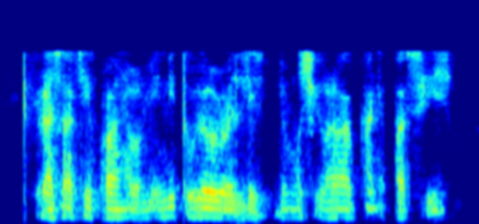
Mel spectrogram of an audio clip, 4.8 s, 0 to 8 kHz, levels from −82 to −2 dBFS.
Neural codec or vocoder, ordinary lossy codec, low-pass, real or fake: codec, 16 kHz, 1 kbps, FreqCodec, larger model; AAC, 16 kbps; 7.2 kHz; fake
